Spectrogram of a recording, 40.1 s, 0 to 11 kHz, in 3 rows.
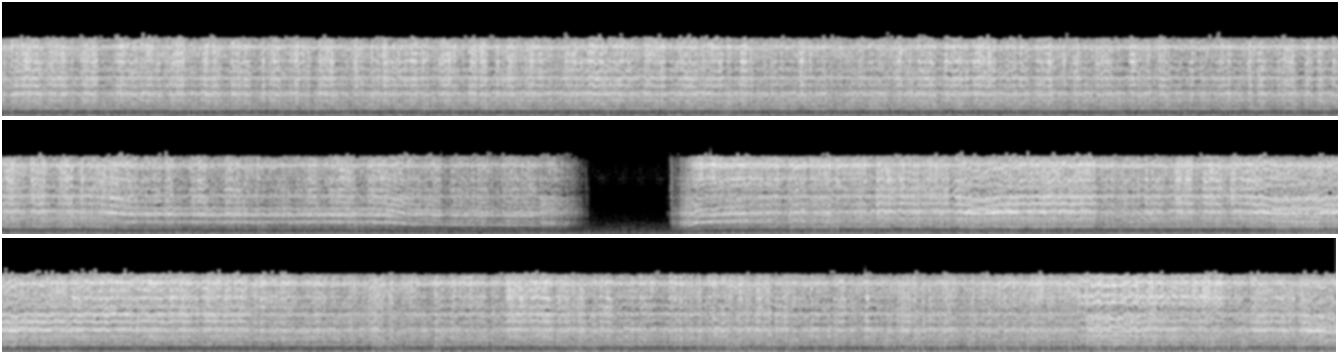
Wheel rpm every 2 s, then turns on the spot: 200, 200, 200, 200, 200, 200, 200, 180, 160, 80, 120, 200, 200, 200, 200, 200, 200, 200, 190, 200.
none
